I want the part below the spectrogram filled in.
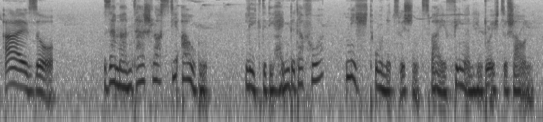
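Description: Slow-reading woman storyteller. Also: on the low side, animated, gravelly, a little hiss or hum. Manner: slow, gentle reading-aloud. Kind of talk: storybook narration.

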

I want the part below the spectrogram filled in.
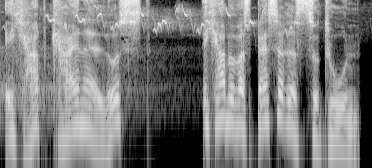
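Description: A man voicing a jealous young boy who snaps and shouts spitefully at his friend in a storybook reading. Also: lowish voice, lively intonation, slow, slight background noise. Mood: furious.

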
